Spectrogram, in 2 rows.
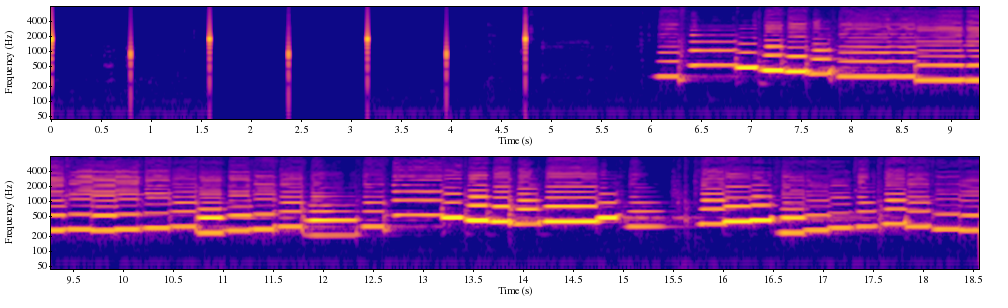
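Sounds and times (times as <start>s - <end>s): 
clarinet: 6.0s - 18.5s
saxophone: 6.0s - 18.5s.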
